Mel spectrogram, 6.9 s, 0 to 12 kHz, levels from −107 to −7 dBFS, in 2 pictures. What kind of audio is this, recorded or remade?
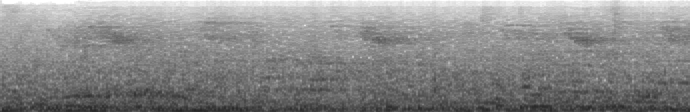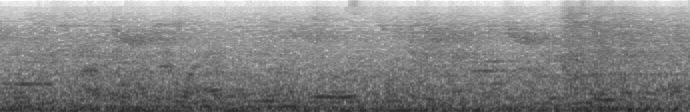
recorded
